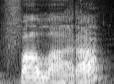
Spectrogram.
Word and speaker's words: falará: Então, você simplesmente adiciona a com um acento agudo para indicar o estresse, para indicar que a sílaba tônica agora é essa, a última.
